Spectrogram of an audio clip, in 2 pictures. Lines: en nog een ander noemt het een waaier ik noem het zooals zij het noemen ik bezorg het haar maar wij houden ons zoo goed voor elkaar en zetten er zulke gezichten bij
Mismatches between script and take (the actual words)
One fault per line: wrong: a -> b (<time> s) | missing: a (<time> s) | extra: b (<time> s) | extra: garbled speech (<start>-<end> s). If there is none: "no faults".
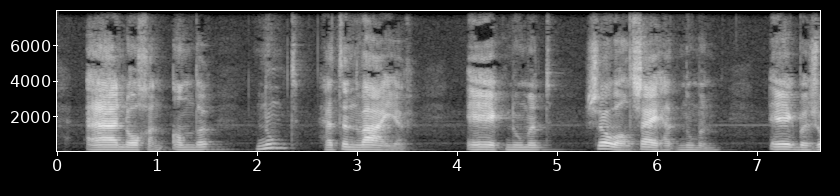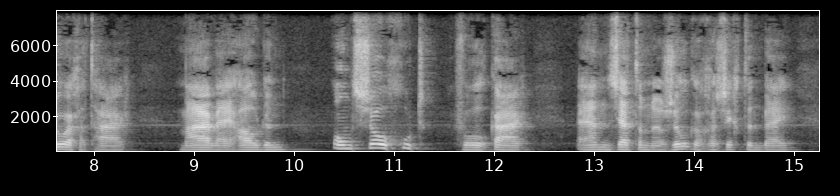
no faults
